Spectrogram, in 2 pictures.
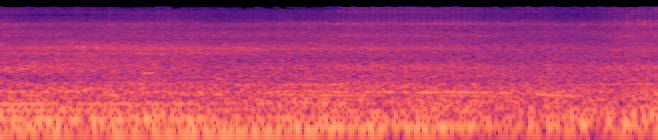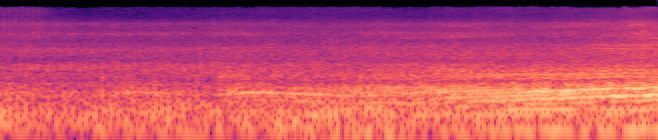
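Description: Traffic passes close by on the road.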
